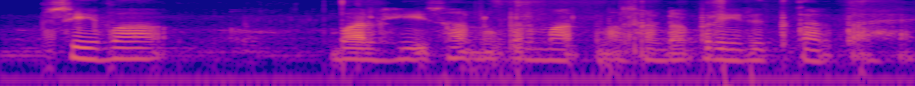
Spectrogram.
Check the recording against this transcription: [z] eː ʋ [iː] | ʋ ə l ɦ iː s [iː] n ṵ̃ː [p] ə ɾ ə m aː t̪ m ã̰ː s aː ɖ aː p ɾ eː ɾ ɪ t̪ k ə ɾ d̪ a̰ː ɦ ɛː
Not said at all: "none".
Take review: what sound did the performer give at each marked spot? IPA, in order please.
s, aː, aː, p

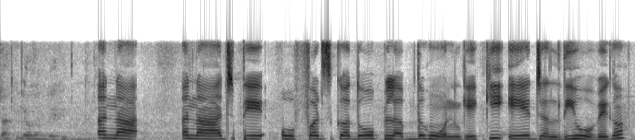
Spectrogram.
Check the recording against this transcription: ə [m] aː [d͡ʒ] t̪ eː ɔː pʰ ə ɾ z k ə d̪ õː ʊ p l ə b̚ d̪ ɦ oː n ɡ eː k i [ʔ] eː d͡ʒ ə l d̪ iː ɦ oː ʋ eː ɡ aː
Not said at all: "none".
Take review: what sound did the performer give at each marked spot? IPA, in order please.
n, d͡ʒ, ʔ

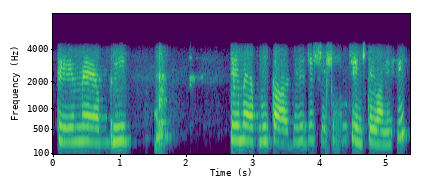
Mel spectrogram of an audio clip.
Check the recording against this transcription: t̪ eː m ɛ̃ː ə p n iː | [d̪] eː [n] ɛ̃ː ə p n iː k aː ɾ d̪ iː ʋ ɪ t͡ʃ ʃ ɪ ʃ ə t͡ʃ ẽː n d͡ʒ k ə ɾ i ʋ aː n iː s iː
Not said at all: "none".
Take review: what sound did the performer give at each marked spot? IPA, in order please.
t̪, m

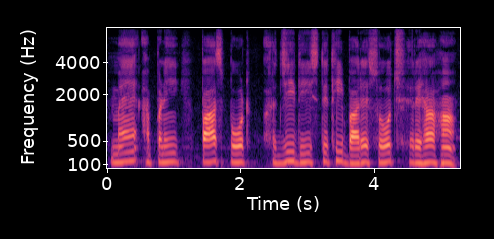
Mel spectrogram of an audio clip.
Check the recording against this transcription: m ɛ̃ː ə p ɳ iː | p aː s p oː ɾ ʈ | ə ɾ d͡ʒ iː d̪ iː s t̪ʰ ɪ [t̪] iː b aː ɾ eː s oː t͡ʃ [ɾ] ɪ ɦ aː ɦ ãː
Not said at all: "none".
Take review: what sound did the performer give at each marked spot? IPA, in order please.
t̪ʰ, ɾ

